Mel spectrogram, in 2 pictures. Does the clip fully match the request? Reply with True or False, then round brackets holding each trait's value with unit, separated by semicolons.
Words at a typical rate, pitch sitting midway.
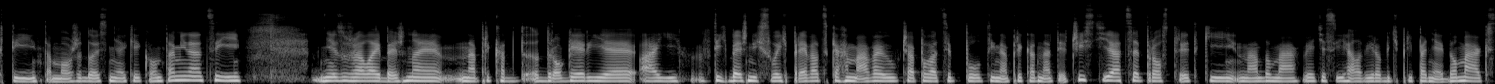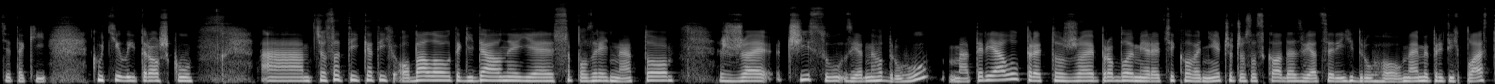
True (155 wpm; 165 Hz)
